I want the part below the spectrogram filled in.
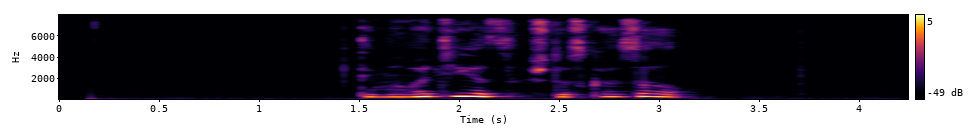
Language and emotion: Russian, positive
